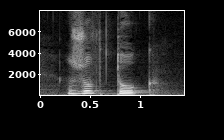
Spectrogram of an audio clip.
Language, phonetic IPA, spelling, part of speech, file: Ukrainian, [ʒɔu̯ˈtɔk], жовток, noun, Uk-жовток.ogg
- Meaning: yolk, egg yolk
